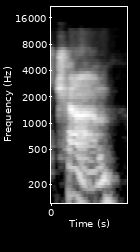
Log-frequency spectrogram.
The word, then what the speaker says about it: chum: i like that um i learned it as chum so that rhymes with thumb yeah yeah and the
